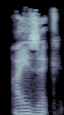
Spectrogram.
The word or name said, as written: Isaac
